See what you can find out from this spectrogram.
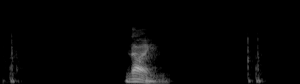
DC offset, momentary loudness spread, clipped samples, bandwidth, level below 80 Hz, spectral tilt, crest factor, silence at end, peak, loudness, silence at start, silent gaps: under 0.1%; 25 LU; under 0.1%; 7.2 kHz; -64 dBFS; -5.5 dB/octave; 22 dB; 0.4 s; -16 dBFS; -30 LUFS; 0.1 s; 0.38-1.23 s, 1.80-2.40 s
